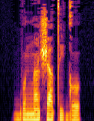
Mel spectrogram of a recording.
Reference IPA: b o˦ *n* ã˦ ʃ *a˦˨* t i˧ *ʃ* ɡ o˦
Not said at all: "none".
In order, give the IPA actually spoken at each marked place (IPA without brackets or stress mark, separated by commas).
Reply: n, a˦˨, none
